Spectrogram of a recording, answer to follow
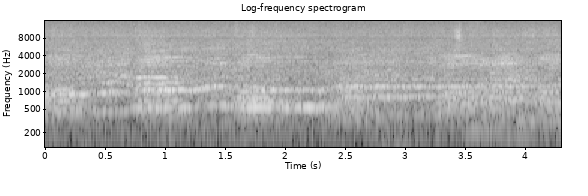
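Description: A choir singing, many voices together holding long notes.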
